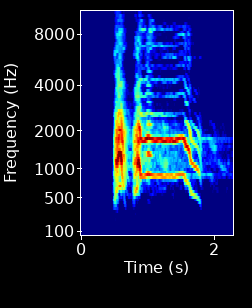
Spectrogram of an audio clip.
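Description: A coyote gives two sharp barks and then a steady, high, tuneful howl that drops away at the end.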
